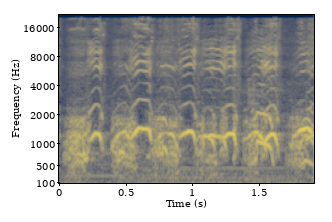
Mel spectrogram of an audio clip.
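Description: A pit bull puppy yaps in a rapid series of high, thin barks and squeaky yelps, close by and fairly loud, about seven or eight short calls in two seconds with no talk.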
